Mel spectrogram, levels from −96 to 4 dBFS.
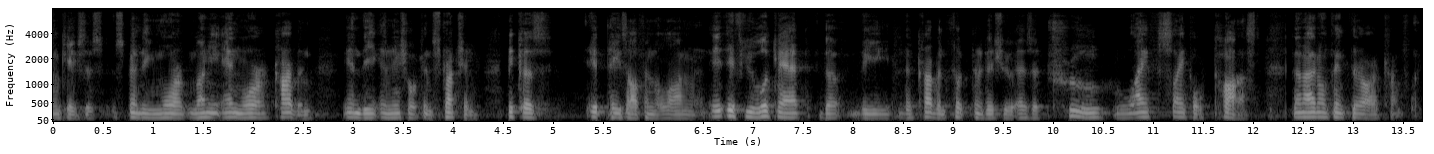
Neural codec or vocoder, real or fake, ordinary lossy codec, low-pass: codec, 44.1 kHz, 2.6 kbps, SNAC; fake; Opus, 64 kbps; 7.2 kHz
